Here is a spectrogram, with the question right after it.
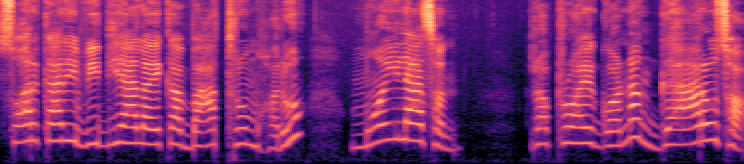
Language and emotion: Nepali, disgusted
